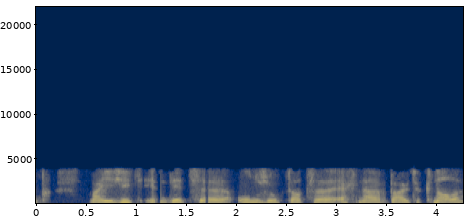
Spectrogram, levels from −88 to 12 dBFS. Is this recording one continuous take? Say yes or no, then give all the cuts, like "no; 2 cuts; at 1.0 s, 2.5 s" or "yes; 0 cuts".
yes; 0 cuts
